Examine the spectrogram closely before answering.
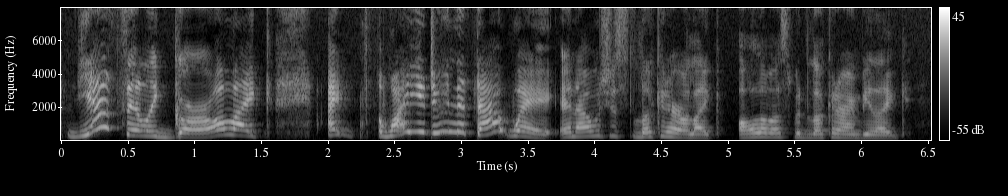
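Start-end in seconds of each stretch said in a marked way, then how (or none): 0.0-3.7 high-pitched condescending imitation; high mock-sweet telling-off; mocking coach. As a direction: mimic a patronizing coach in a high voice. Coach mocked in retelling.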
